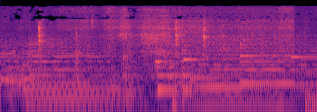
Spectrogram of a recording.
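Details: Short plucked instrumental music with bright melodic notes over low sustained tones; no animal voice is heard.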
